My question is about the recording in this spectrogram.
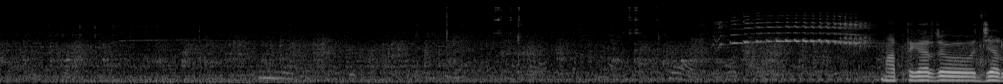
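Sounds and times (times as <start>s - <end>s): high-pitched animal call: 7.1s - 8.8s
woman's voice: 8.8s - 10.0s.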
